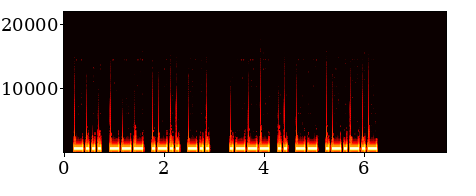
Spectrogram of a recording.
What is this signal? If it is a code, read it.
Morse code, heard as a keyed tone, about 20 wpm, 700 Hz. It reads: BOLD JIM.
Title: Pangram Challenge v2 - 20wpm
